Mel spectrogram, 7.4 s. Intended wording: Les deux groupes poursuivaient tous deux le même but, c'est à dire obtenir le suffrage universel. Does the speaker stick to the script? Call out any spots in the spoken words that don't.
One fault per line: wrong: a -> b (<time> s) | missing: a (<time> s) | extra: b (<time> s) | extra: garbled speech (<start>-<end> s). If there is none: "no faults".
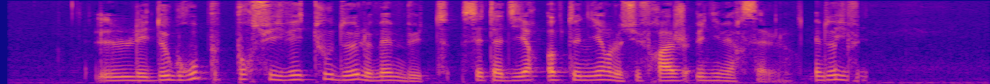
extra: garbled speech (6.0-6.5 s)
